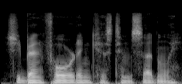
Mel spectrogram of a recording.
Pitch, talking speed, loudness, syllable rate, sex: 80 Hz, 230 wpm, -19 LUFS, 6.4 syllables/s, male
